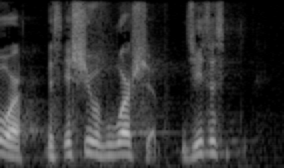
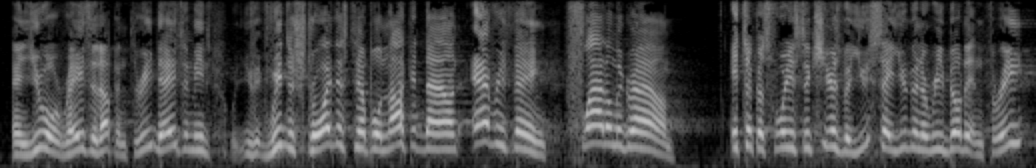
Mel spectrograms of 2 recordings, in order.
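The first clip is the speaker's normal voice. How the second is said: higher and louder, ramping up disbelief; incredulous mockery; 8 semitones higher, 6 dB louder than usual. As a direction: scoff at an impossible boast.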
